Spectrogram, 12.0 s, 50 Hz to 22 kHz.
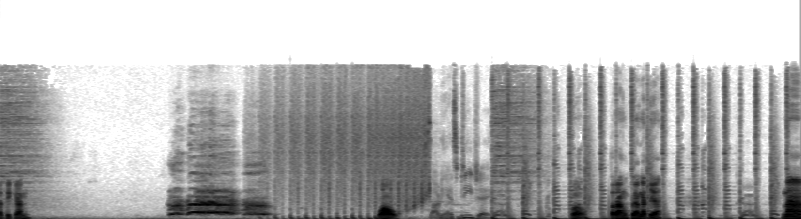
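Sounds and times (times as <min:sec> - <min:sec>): rooster crowing: 0:02.4 - 0:04.3.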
